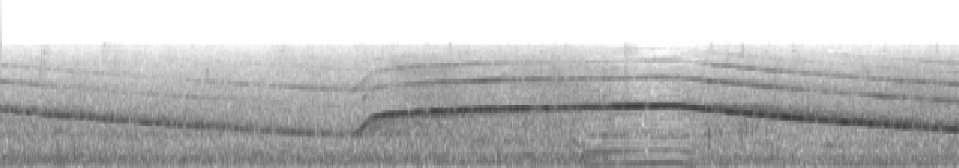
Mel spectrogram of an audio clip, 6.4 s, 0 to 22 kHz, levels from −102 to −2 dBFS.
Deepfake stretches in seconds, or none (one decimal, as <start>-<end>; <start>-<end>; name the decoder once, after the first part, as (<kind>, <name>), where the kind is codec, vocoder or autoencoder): 3.9-4.7 (autoencoder, DAC-VAE)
